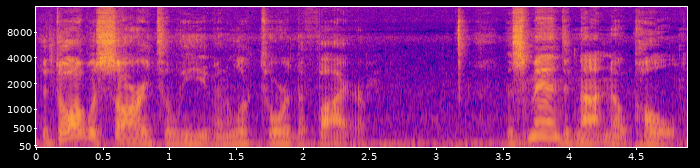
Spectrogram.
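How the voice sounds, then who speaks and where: A man's voice: on the low side, moderate pace. A man reading a short story aloud, stumbling slightly over words now and then. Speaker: reader. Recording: clearly noisy background ambience.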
